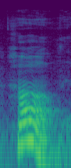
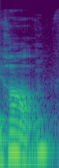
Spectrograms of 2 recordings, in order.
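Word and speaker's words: Holl: and we did get Justin whole I guess the pronunciation would be hall and so we did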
